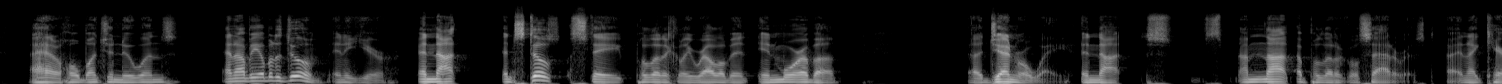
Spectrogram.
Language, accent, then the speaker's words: English; Virginia, United States; I had a lot of material that was about when I grew up in Virginia and there were segregated bathrooms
